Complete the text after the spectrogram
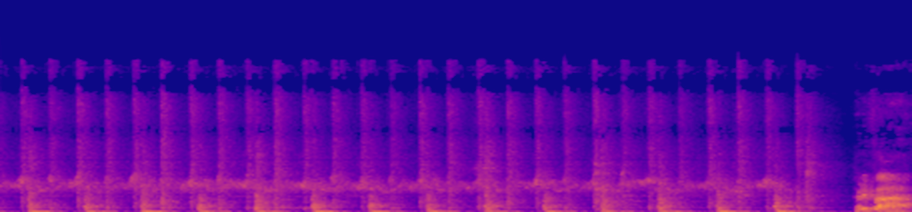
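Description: Feet land softly with each jump.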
